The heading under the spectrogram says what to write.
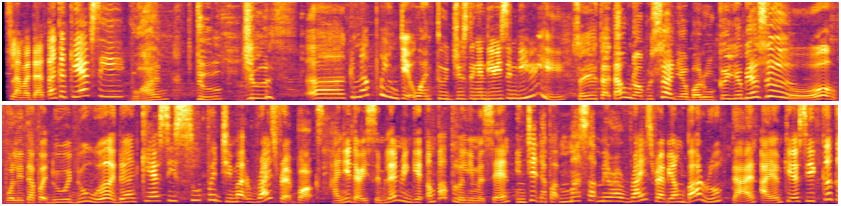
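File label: Bahasa Malaysia Cheerful character read; KFC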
